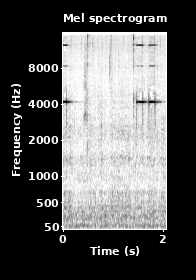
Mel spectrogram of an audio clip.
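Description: Handheld infrared thermometer beeping as its trigger is held to take a reading: a short high beep at the start and another about a second and a half in, over a low steady rumble.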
